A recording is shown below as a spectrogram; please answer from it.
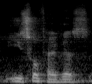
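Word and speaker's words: oesophagus: the term for five esophagus oh is silent here and uh then stomach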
